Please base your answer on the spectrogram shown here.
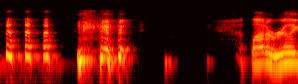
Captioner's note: laughing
